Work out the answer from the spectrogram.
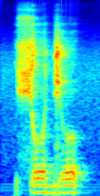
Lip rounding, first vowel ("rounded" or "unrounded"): rounded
